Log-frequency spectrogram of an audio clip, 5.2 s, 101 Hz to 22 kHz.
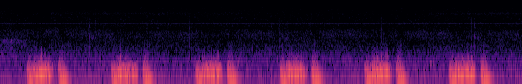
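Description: Regular heartbeat at about 71 a minute, with a harsh murmur swelling and fading between the first and second sounds: the systolic ejection murmur of aortic stenosis.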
